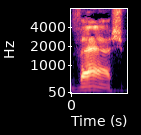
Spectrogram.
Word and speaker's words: Vash: Well, I was just looking, because that's, you know, he created the character of Vosh, who actually, he meant to have it pronounced Vash because it was named after a friend of he and his wife's, Susan Vash, who was a casting director. And she pronounces her name Vash, but of course in Patrick's Brit, it comes out Vosh, and that's what it got branded. And everyone said Vosh after that.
